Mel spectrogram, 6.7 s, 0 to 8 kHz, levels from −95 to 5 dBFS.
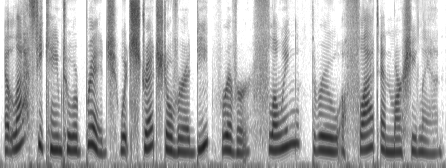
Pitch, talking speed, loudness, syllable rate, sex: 220 Hz, 180 wpm, -18 LUFS, 4.1 syllables/s, female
